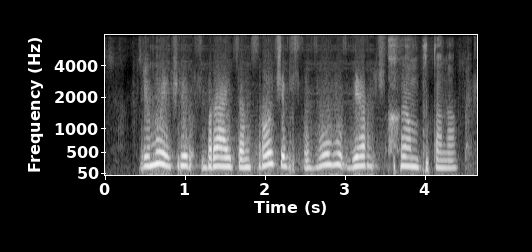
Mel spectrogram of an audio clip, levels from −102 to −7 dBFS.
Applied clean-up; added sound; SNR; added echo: neural separator model SepFormer DNS4.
